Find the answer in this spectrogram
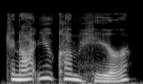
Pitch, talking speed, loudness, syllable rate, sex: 205 Hz, 165 wpm, -17 LUFS, 4.9 syllables/s, female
